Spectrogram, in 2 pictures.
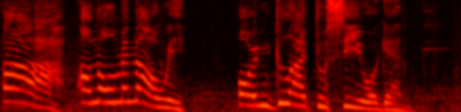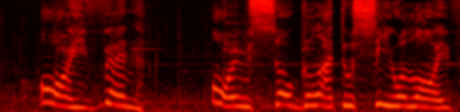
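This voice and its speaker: An actress playing a grateful islander village trader in a fantasy game, warm and ceremonious. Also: female voice, sits high, animated, soft background music. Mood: relieved, grateful. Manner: ceremonious, deliberate.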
